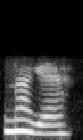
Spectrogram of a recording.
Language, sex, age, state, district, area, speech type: Santali, female, 18-30, West Bengal, Purba Bardhaman, rural, conversation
